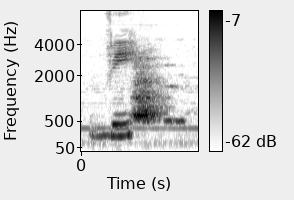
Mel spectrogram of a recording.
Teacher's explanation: the voiced labio Dental fricatives V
